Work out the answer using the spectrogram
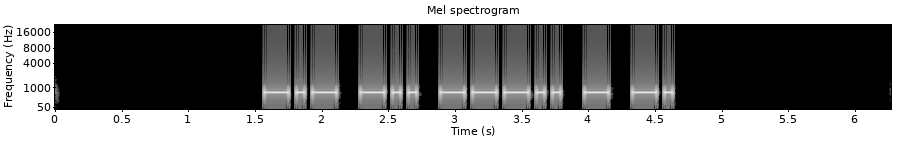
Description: Morse code, heard as a keyed tone, about 19 wpm, 700 Hz. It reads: KD8TN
